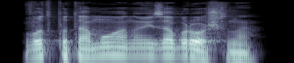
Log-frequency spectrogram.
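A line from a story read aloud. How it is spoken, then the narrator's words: Grumbling. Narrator (Russian): проворчала ведущая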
